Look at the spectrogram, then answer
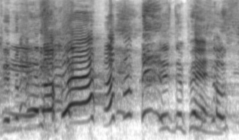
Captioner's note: everyone laughing amusingly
